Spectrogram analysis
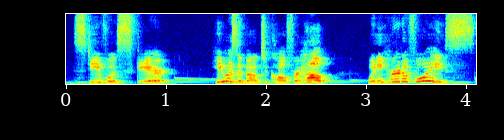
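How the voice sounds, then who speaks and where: A woman reading a children's storybook aloud in an expressive way, speaking directly to young listeners. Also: high-pitched, moderate pace, faint music behind. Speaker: children's read-aloud host. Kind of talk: animated children's storybook narration.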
